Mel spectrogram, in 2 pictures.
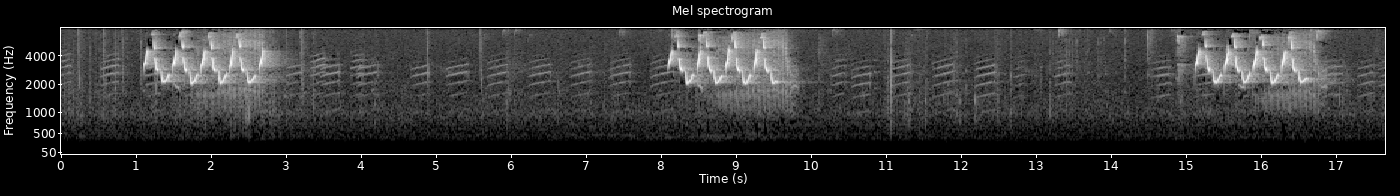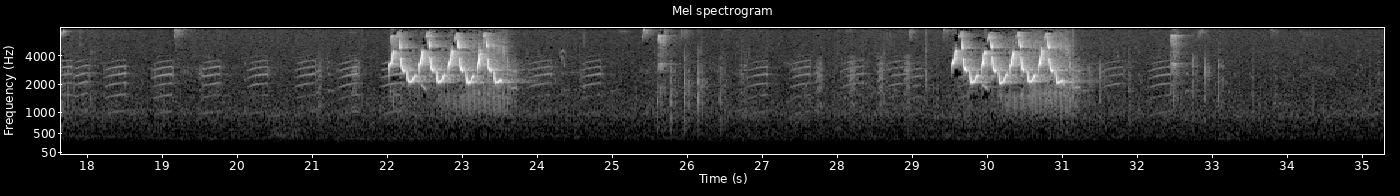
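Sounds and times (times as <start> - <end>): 
Carolina Wren Thryothorus ludovicianus: 0.6 - 9.8, 14.6 - 17.0, 22.0 - 23.7, 28.8 - 31.3.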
